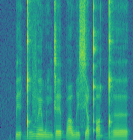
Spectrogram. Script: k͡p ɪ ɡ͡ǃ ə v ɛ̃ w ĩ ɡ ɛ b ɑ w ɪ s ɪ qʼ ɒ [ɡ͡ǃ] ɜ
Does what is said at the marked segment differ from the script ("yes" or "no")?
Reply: no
